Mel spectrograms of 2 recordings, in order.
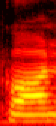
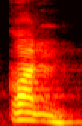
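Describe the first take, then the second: First: The word is said on a mid tone. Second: The word is said on a low tone. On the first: "เสียงสามัญเนี่ย" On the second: "เสียงเอกนั่น"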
